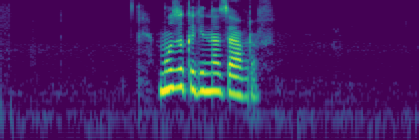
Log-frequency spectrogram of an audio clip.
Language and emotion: Russian, neutral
